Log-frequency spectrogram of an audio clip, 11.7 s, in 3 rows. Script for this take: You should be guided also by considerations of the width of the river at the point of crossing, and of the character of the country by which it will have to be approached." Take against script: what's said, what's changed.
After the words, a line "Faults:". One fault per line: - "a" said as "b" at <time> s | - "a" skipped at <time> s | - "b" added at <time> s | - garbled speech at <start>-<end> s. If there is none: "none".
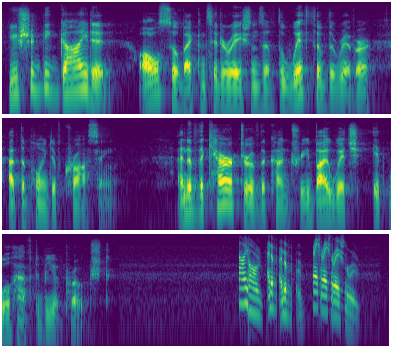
You should be guided also by considerations of the width of the river at the point of crossing, and of the character of the country by which it will have to be approached."
Faults:
none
